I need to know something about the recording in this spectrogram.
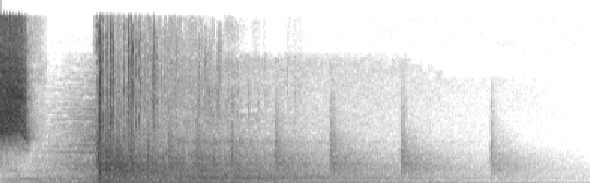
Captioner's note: impact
